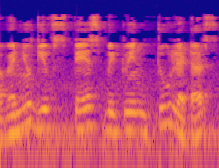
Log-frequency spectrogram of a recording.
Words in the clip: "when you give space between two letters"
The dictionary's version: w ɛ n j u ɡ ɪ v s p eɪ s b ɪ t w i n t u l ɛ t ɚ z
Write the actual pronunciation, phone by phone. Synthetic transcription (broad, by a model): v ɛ n j u ɡ ɪ v s p eɪ s b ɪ t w i n t u l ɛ t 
